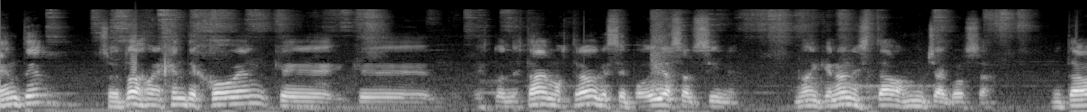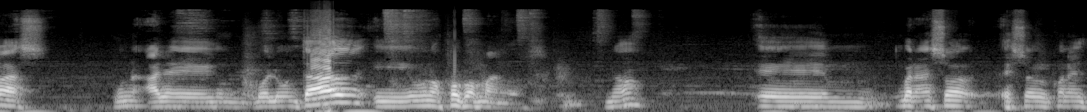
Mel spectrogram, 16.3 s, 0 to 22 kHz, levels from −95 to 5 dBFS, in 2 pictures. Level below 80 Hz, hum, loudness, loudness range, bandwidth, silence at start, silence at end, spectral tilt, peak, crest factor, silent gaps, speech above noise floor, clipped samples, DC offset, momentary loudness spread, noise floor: -50 dBFS; none; -16 LUFS; 7 LU; 16 kHz; 0 s; 0 s; -6.5 dB/octave; 0 dBFS; 16 dB; none; 33 dB; under 0.1%; under 0.1%; 15 LU; -48 dBFS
